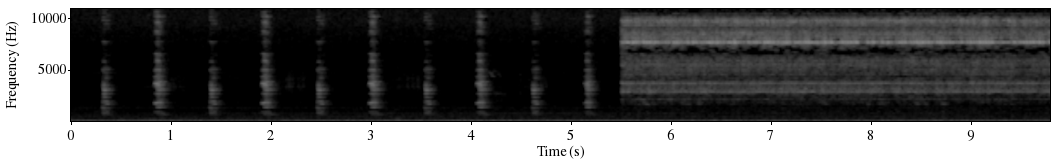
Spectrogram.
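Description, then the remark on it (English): A steady clock-like ticking, roughly twice a second, gives way midway to a continuous shrill, high-pitched alarm clock ringing that keeps going to the end over a low hum. “The sound of an alarm stirs me from the dream world.”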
